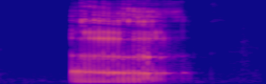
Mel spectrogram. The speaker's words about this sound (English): Rate the burp first. Ah, that's like a one.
